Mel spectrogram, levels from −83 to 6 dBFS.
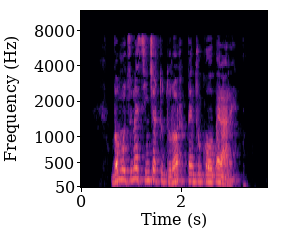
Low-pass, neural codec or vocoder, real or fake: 7.2 kHz; none; real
